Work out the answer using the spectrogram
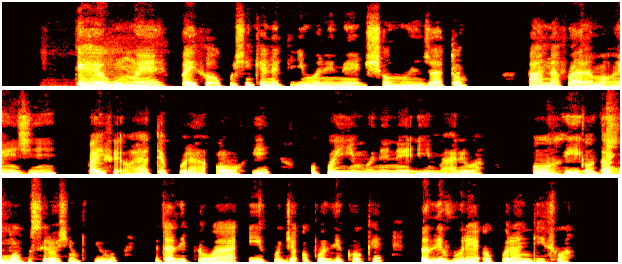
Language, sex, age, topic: Oshiwambo, female, 25-35, agriculture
